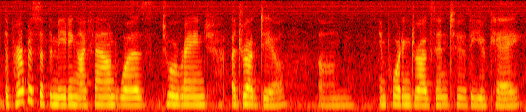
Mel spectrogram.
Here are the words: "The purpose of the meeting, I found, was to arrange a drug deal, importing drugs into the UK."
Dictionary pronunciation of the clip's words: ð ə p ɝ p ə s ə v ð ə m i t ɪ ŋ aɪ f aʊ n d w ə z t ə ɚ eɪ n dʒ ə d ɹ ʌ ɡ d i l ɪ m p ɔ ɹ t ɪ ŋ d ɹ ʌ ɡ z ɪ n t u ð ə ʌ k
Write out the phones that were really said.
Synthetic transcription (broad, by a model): ð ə p ɝ p ə s ə v ð ə m i t ɪ ŋ aɪ f aʊ n d w ə z t ə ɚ eɪ n dʒ ə d ɹ ʌ ɡ d i l ɪ m p ɔ ɹ t ɪ ŋ d ɹ ʌ ɡ z ɪ n t u ð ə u k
